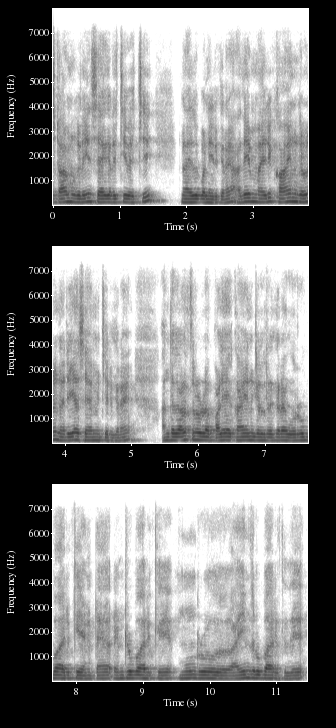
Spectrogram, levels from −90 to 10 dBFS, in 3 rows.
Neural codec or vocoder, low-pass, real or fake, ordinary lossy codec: codec, 16 kHz, 8 kbps, FreqCodec, smaller model; 7.2 kHz; fake; none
